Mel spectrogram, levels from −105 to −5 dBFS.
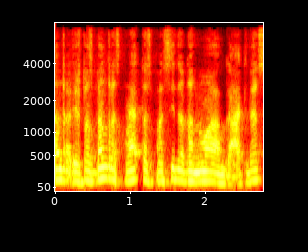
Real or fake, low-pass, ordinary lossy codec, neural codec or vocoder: fake; 7.2 kHz; MP3, 48 kbps; codec, 44.1 kHz, 2.6 kbps, DAC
